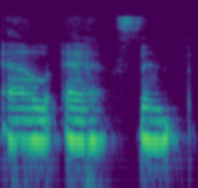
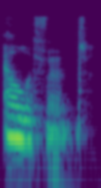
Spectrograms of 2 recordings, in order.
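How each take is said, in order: First: The unstressed vowels are said full and clear. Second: The unstressed vowels are swallowed into a schwa. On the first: The speaker calls it wrong. "It's not elephant" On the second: The speaker calls it right. "It's elephant"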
